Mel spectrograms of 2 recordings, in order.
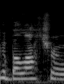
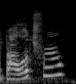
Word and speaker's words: Balatro: And they said that it's not supposed to be Balatro, it's supposed to be pronounced Balatro. Instead of being, like, 3 separate syllables.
